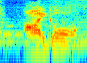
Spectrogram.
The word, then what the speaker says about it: Igor: Now it's pronounced Igor.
